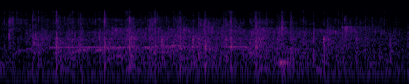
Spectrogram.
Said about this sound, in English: Please give a round of applause for Kareem Hines.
